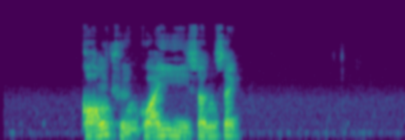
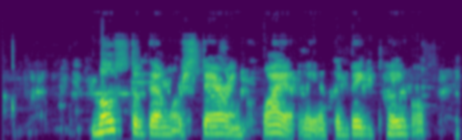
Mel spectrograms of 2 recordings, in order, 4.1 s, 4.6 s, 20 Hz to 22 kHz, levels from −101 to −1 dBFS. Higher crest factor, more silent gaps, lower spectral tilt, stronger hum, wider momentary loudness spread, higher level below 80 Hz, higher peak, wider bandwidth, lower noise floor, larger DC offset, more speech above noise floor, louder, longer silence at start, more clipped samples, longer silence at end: about the same, 20 dB vs 18 dB; neither; first, -7 dB/octave vs -5 dB/octave; neither; second, 8 LU vs 14 LU; about the same, -64 dBFS vs -64 dBFS; second, -4 dBFS vs 0 dBFS; first, 11 kHz vs 8.4 kHz; first, -74 dBFS vs -47 dBFS; neither; first, 54 dB vs 29 dB; second, -21 LUFS vs -18 LUFS; first, 0.85 s vs 0.35 s; neither; first, 1.7 s vs 0.15 s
